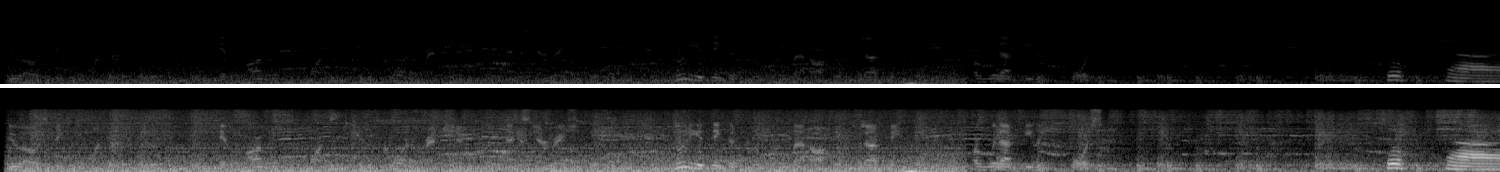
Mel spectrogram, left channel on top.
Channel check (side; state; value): left; quieter; 26.3 dB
